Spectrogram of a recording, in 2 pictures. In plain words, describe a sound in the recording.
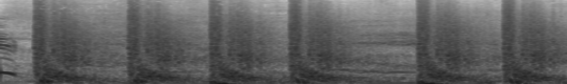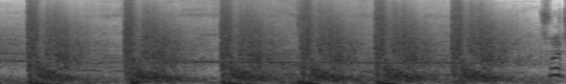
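A shotgun fires again and again in heavy booming blasts that echo away.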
